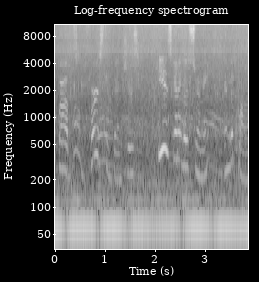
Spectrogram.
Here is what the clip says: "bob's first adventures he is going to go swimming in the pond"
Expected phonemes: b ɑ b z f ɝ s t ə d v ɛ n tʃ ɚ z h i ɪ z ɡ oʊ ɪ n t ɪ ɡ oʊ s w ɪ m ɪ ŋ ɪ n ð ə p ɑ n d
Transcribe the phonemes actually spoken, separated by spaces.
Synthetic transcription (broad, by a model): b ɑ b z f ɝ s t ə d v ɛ n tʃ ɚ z h i ɪ z ɡ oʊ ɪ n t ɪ ɡ oʊ s w ɪ m ɪ ŋ ɪ n ð ə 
